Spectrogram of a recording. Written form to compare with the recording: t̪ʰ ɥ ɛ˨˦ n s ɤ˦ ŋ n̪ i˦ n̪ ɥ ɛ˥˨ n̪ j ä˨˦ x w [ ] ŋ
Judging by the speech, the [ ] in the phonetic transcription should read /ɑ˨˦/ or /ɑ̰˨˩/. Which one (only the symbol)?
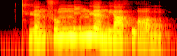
ɑ̰˨˩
